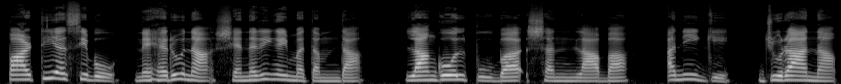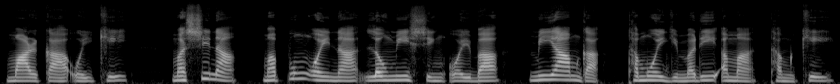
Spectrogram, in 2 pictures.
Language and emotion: Manipuri, neutral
